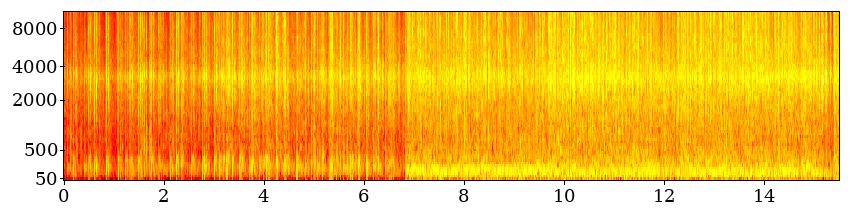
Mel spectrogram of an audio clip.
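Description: Italian ground firecracker battery (batteria) going off: a rapid, uneven chain of firecracker bangs. About seven seconds in it jumps louder into the closing barrage, with bangs so fast they merge into one continuous din.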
